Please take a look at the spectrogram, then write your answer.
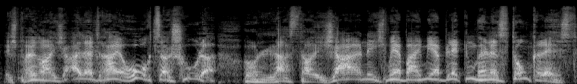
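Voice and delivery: high, shouted warning easing at the end; irate big-man bellow settling into gruffness; angry scolding. A narrator's reading. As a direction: lay down the law furiously, then drop back. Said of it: "sagte Hagrid zornig".

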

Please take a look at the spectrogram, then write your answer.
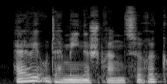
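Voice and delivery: usual speaking voice

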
